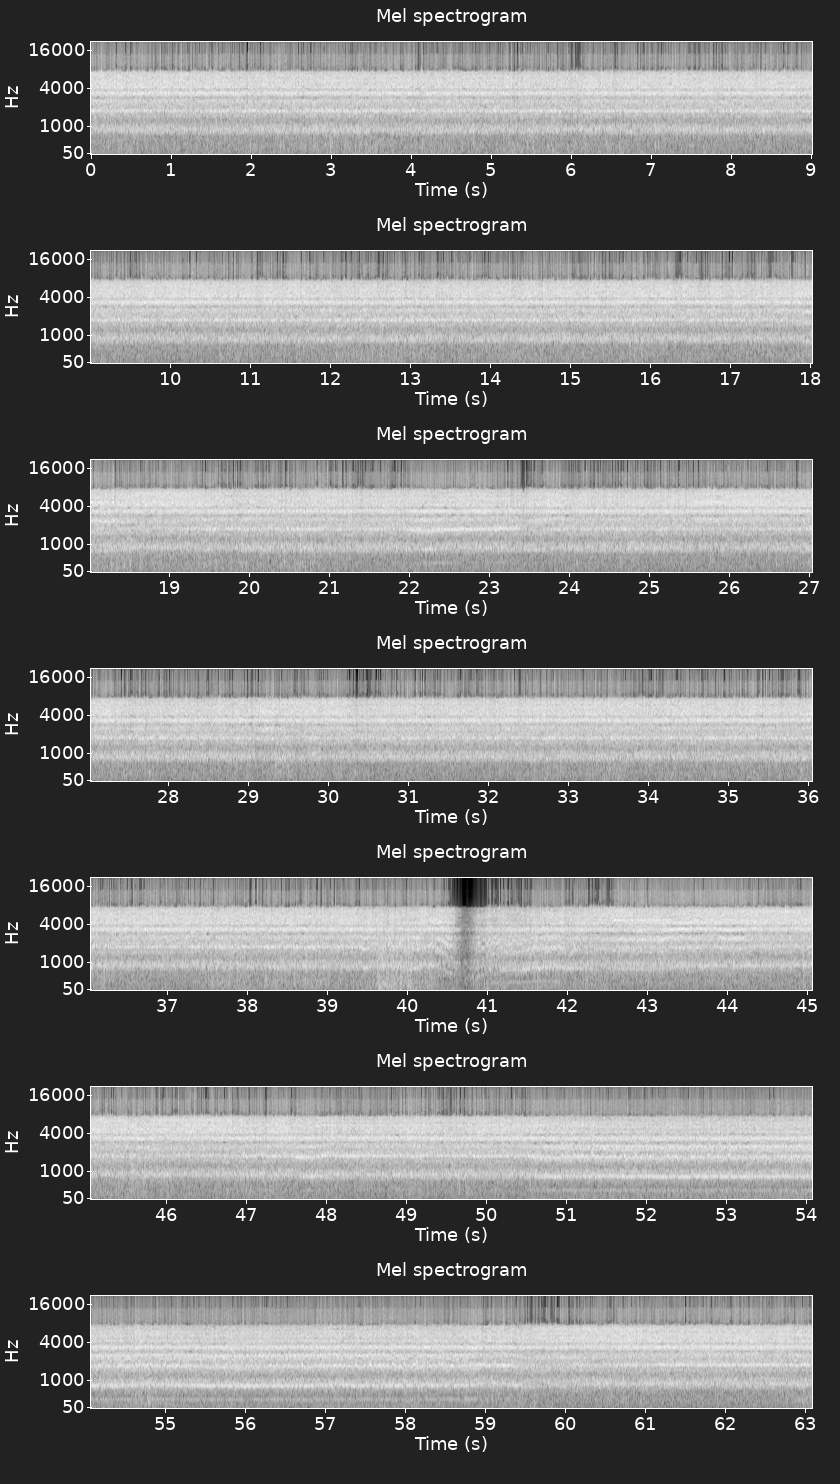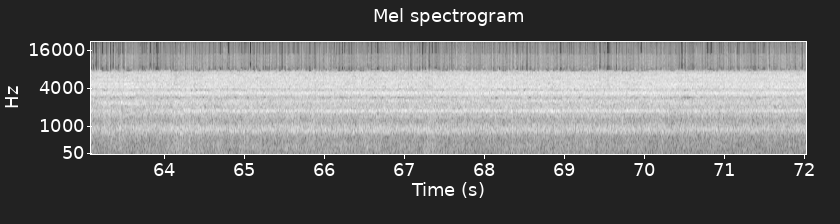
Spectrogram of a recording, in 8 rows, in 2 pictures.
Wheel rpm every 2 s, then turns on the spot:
240, 230, 230, 230, 240, 230, 230, 230, 230, 230, 230, 230, 230, 230, 230, 230, 230, 230, 230, 220, 150, 220, 230, 230, 230, 210, 200, 210, 210, 220, 230, 230, 230, 230, 230, 230.
none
